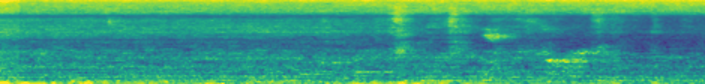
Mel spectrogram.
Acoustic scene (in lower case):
elevator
